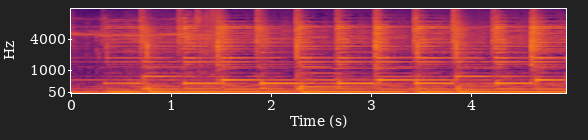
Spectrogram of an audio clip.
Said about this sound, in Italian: nel frattempo ci ascoltiamo …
